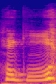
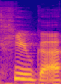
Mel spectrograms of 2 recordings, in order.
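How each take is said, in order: First: The word is pronounced like 'higgy'. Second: The word is not pronounced like 'higgy'. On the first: The speaker calls it wrong. "I know it's not like Higgy" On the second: The speaker calls it right. "I think it's Hygge"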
